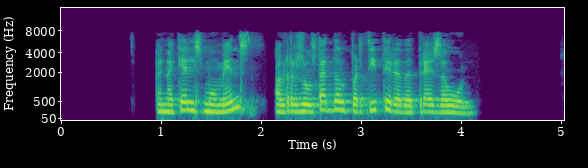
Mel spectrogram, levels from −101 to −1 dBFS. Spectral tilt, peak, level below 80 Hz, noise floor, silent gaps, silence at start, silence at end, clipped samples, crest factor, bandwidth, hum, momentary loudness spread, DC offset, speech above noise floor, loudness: -5.5 dB/octave; -2 dBFS; -58 dBFS; under -90 dBFS; 2.07-2.12 s; 0.95 s; 0.9 s; under 0.1%; 16 dB; 8 kHz; none; 6 LU; under 0.1%; over 72 dB; -18 LUFS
